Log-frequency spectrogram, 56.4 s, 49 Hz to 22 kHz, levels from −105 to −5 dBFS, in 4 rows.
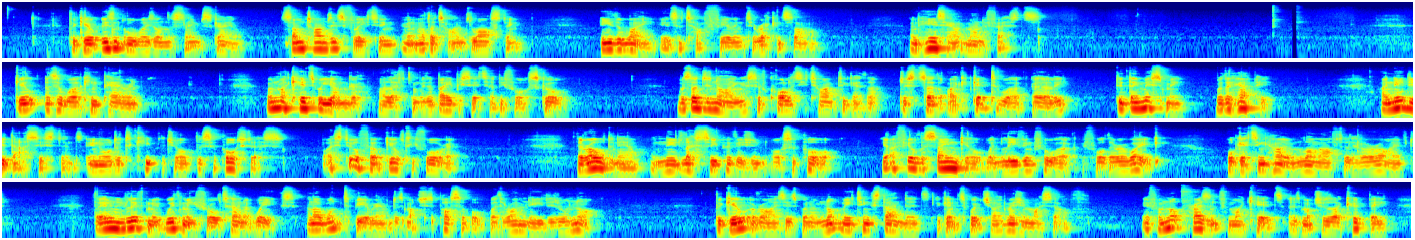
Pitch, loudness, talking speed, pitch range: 115 Hz, -24 LUFS, 180 wpm, 95-130 Hz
